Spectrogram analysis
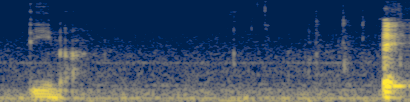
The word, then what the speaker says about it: Dinah: Dina. Hey, how do you pronounce your name, John? How do you pronounce What? her name? Is it Dina or Diana? How do you pronounce her name? Dinah.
